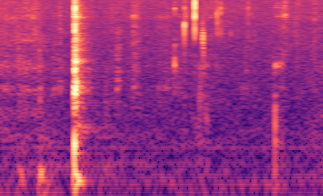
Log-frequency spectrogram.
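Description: Faint handling sounds of a phone in a two-piece rugged case being turned over in the hands: a few light ticks and one sharper click about half a second in.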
